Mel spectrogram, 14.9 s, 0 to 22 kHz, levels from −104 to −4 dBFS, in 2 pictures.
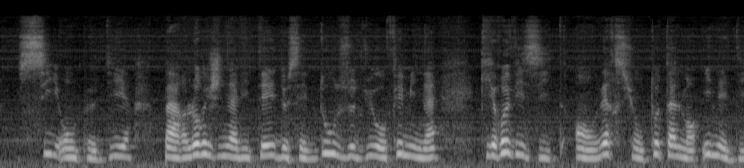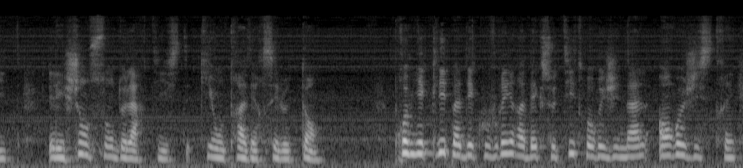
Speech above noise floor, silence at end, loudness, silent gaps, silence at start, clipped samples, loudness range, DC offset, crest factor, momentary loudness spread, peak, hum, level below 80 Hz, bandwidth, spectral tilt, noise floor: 24 dB; 0 s; -42 LUFS; none; 0.15 s; under 0.1%; 3 LU; under 0.1%; 20 dB; 11 LU; -22 dBFS; none; -70 dBFS; 15.5 kHz; -6 dB/octave; -65 dBFS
